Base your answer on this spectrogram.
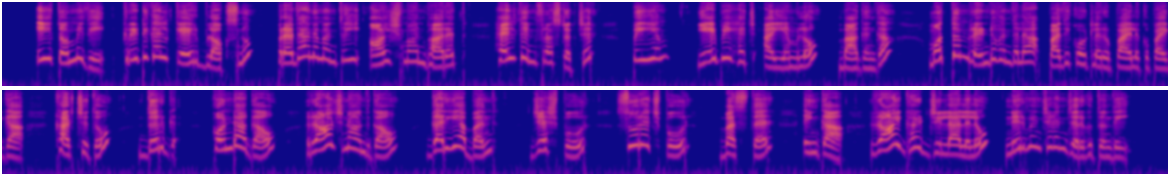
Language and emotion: Telugu, neutral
